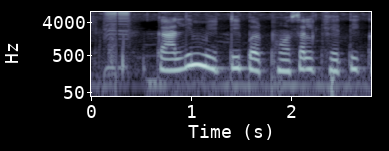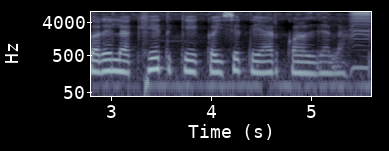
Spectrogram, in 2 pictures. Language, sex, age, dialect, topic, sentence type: Bhojpuri, female, 18-24, Southern / Standard, agriculture, question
